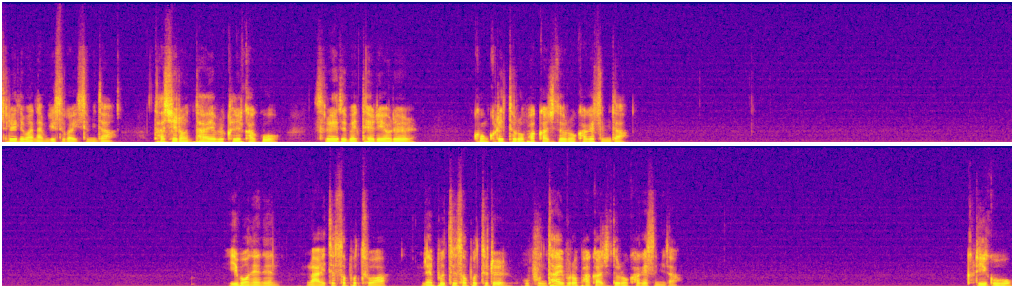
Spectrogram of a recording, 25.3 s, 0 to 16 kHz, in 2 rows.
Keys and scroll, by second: 4.8 c, 5.6 o, 6.0 n.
